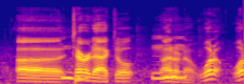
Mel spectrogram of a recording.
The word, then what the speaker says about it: pterodactyl: a paradictal right uh pterodactyl i don't know what what am i talking about i'm losing my mind it's why the p is silent is what it is this is a pterodactyl i thought this was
